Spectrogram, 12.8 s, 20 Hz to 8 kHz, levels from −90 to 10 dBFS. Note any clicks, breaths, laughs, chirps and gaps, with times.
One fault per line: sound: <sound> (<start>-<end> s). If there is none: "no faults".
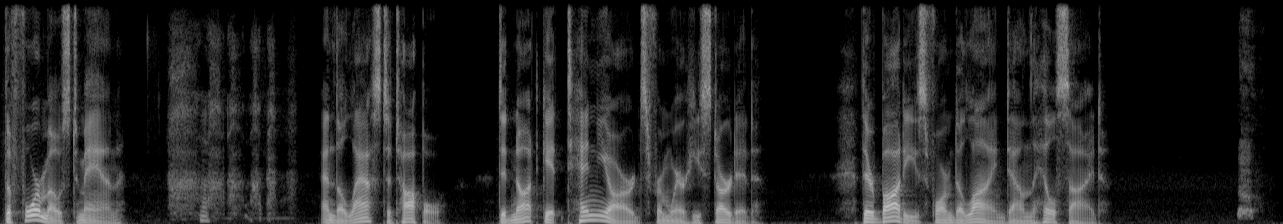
sound: laugh (1.5-3.0 s)
sound: bark (12.4-12.7 s)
